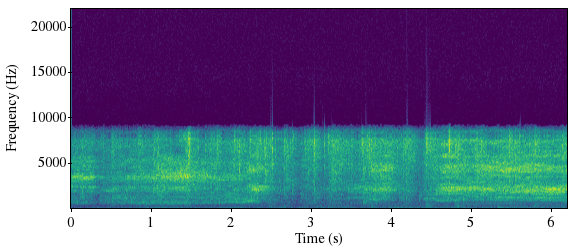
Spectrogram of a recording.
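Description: Robot dinosaur toys giving electronic roaring growls through their small speakers, in two long stretches with a pause of about two seconds between them. A few sharp clicks of the plastic toys knocking on the tile floor fall in the pause.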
